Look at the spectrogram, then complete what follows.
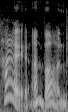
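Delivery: very high, loud, cheery chirping voice. Retelling how Bond sounds pulling her from the ocean: imitating a cheery Bond. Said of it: "he just sounds, like, so cheery".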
